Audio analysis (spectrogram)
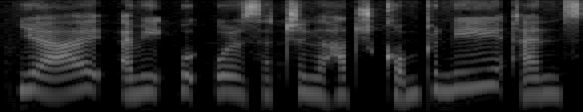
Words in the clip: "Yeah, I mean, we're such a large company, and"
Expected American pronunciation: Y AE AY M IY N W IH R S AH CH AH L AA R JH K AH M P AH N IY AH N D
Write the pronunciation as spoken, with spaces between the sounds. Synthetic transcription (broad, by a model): Y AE AY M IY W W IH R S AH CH AH N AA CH K AH M P AH N IY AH N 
